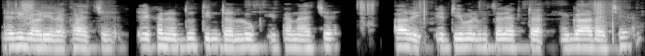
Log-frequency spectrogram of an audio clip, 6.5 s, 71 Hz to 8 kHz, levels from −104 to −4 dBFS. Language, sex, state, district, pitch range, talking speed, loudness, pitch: Bengali, male, West Bengal, Jhargram, 145-155 Hz, 160 wpm, -18 LUFS, 150 Hz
